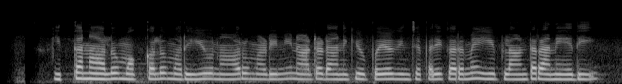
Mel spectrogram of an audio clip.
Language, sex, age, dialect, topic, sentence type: Telugu, female, 18-24, Southern, agriculture, statement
